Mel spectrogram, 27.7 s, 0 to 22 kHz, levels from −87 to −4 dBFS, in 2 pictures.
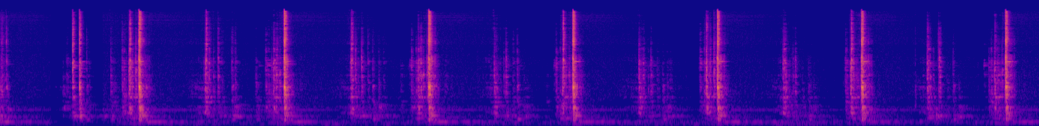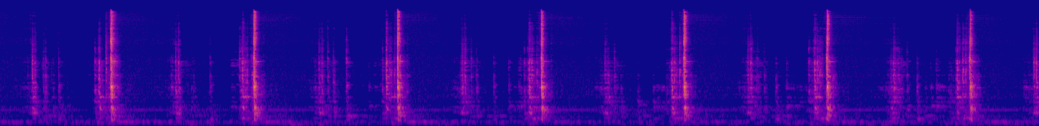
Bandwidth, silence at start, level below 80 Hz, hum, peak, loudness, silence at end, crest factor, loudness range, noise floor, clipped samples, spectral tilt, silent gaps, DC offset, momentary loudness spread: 16.5 kHz; 0 s; -82 dBFS; none; -8 dBFS; -34 LUFS; 0 s; 34 dB; 7 LU; -69 dBFS; under 0.1%; 1.5 dB/octave; none; under 0.1%; 27 LU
